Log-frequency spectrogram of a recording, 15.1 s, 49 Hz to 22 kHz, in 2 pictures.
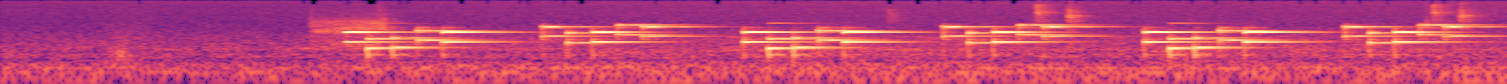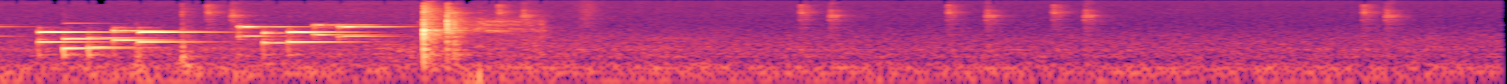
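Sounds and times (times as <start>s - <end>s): alarm clock chime ringing: 1.6s - 9.7s.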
